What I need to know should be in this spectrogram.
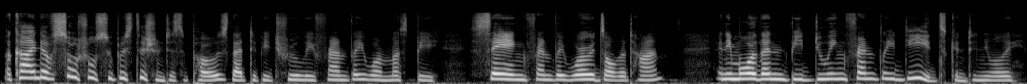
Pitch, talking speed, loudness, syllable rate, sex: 225 Hz, 170 wpm, -17 LUFS, 4.7 syllables/s, male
